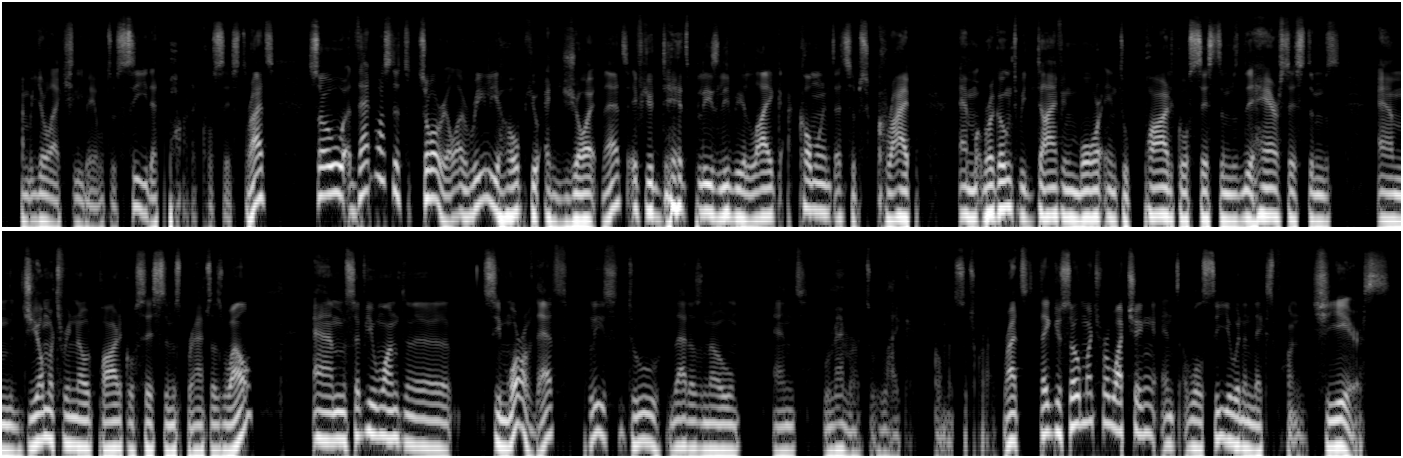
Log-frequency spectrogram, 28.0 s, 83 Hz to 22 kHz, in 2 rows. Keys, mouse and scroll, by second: 2.2 ctrl+s, 2.2 space.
